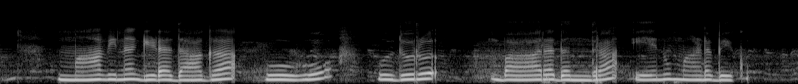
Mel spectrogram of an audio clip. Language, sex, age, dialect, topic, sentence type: Kannada, female, 18-24, Dharwad Kannada, agriculture, question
